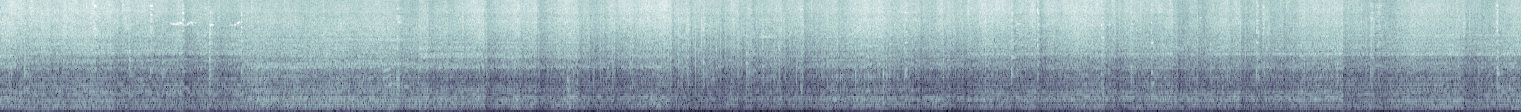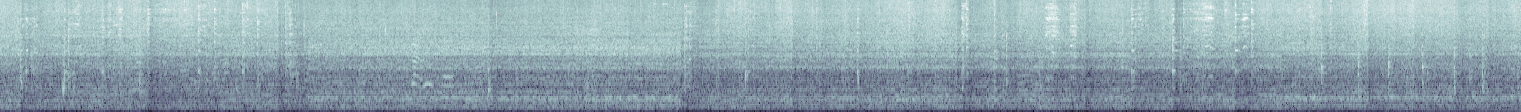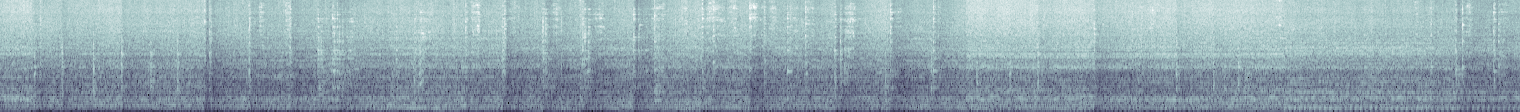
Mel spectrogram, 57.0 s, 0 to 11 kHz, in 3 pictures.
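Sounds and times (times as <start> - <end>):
metal spatulas scraping griddle: 0.0 - 3.4, 18.3 - 22.8, 31.0 - 38.9, 39.5 - 54.2
rice sizzling on griddle: 0.0 - 57.0.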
